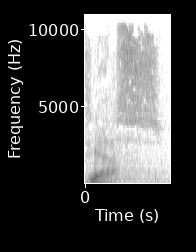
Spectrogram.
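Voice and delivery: soft unvoiced whisper, very quiet; whispered yes. Pastor voicing God's answer to the congregation, hushed whisper. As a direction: whisper it like a secret reply. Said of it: "And God says".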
